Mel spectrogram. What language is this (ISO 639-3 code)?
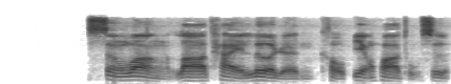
zho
